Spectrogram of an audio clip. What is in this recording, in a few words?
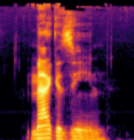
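"magazine", US English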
